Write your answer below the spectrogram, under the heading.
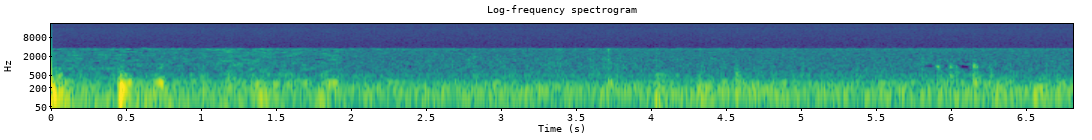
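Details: Low, steady rumbling background with one sharp knock near the start; no animal voice is heard.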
